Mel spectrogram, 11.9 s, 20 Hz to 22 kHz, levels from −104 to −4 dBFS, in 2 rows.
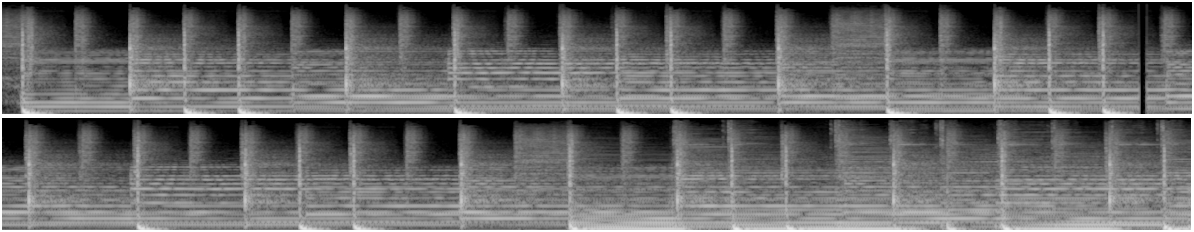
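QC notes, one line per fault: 5.69–5.73 s, gap at a join of encoded pieces: a 41 ms gap opens mid-sound, likely from untrimmed encoder delay and padding, showing as a blank vertical band with smeared edges.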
